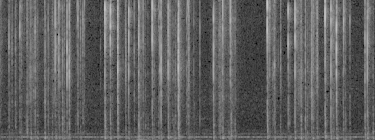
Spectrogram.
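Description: Fingertips and acrylic nails type fast on the plastic keys of a silver metal laptop keyboard. Dense, bright clicking taps ring out over a steady low hum, with occasional louder strikes standing out.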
